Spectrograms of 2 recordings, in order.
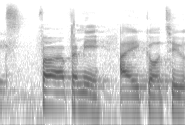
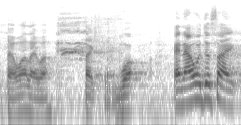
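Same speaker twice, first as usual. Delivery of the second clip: normal talking voice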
